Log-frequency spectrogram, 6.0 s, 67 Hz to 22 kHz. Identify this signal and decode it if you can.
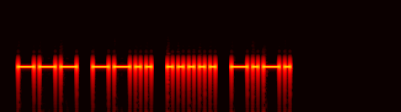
Morse code, heard as a keyed tone, about 16 wpm, 700 Hz. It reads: OZ5C
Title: DXCC-100 Call Signs - 4 Characters - Repeated 2x - 15wpm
